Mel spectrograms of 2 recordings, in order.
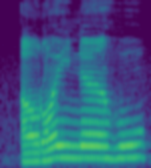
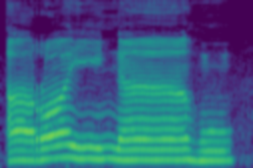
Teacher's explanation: Arainahu, kalau kita perhatikan di sini ada mad asli huruf alif dibaca dengan panjang 2 harakat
